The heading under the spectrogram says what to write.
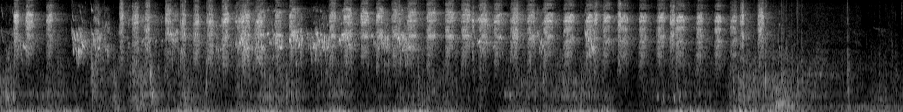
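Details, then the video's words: Budgies chattering in a long, steady series of fast pulsed high chirps, about three per second, forming a buzzy warble that fades out toward the end. "Budgies chirping sound"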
